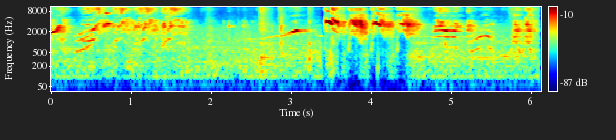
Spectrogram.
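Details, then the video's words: Pet parrot that speaks the word "mummy", heard here as gliding whistles and a sudden burst of harsh, raspy squawks midway, with noisy background hiss throughout. "mummy bolne wala parrot"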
